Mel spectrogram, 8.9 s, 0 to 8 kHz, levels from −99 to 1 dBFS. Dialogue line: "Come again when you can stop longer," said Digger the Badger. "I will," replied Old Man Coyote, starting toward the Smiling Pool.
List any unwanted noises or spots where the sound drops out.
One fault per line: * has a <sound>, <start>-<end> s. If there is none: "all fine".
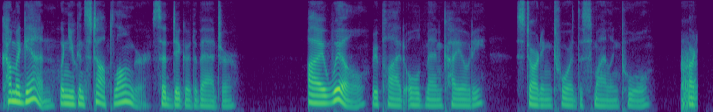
* has a laugh, 8.5-8.7 s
